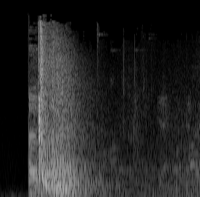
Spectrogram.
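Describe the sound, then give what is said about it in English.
A single loud gunshot from a man firing a gun, a sharp crack that bursts out suddenly and then fades into a long, rumbling tail lasting about two seconds. “when we checked his Instagram page, we found a number of videos of the suspect shooting guns.”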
